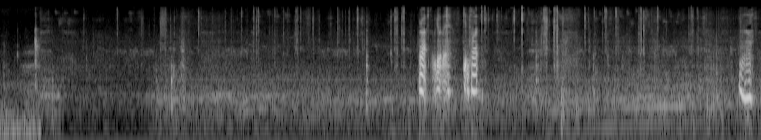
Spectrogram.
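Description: Scratchy handling noises and small metallic clicks as a bolt and socket wrench are worked onto the air-conditioning belt's adjustable pulley. A quick cluster of three louder knocks comes about four seconds in, and another short one near the end.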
